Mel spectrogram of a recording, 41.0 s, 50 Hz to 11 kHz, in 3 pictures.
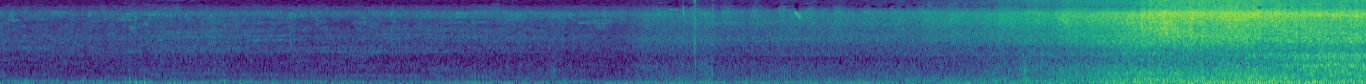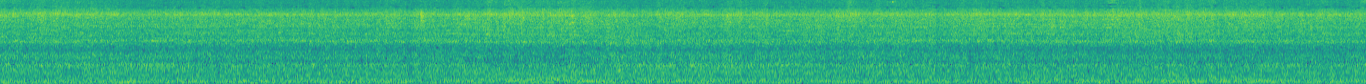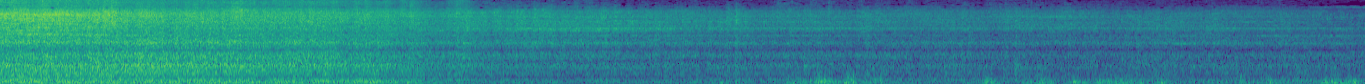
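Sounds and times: freight train wheels clattering on rails: 9.6 - 39.6.

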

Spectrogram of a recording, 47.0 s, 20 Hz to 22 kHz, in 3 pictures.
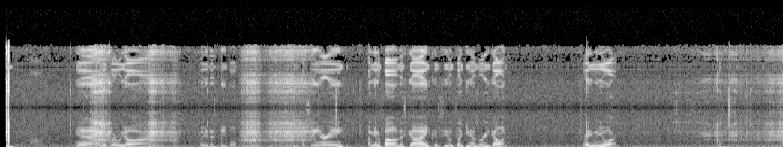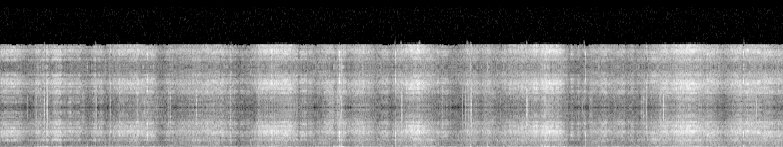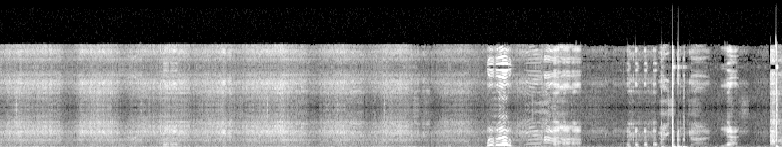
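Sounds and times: skis swishing through snow: 1.6 - 10.0, 13.9 - 46.0
wind rumbling on microphone: 14.0 - 43.4.

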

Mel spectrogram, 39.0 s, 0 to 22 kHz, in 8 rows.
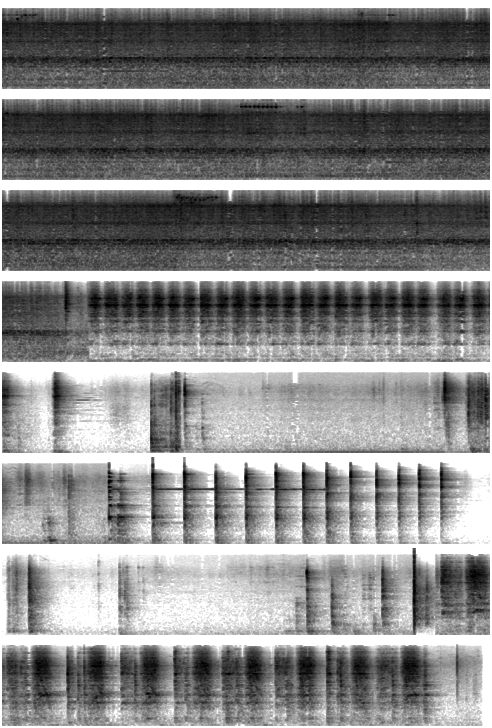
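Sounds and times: hacksaw cutting steel: 0.0 - 13.2, 33.6 - 38.6
drill press cutting steel: 0.0 - 15.5.

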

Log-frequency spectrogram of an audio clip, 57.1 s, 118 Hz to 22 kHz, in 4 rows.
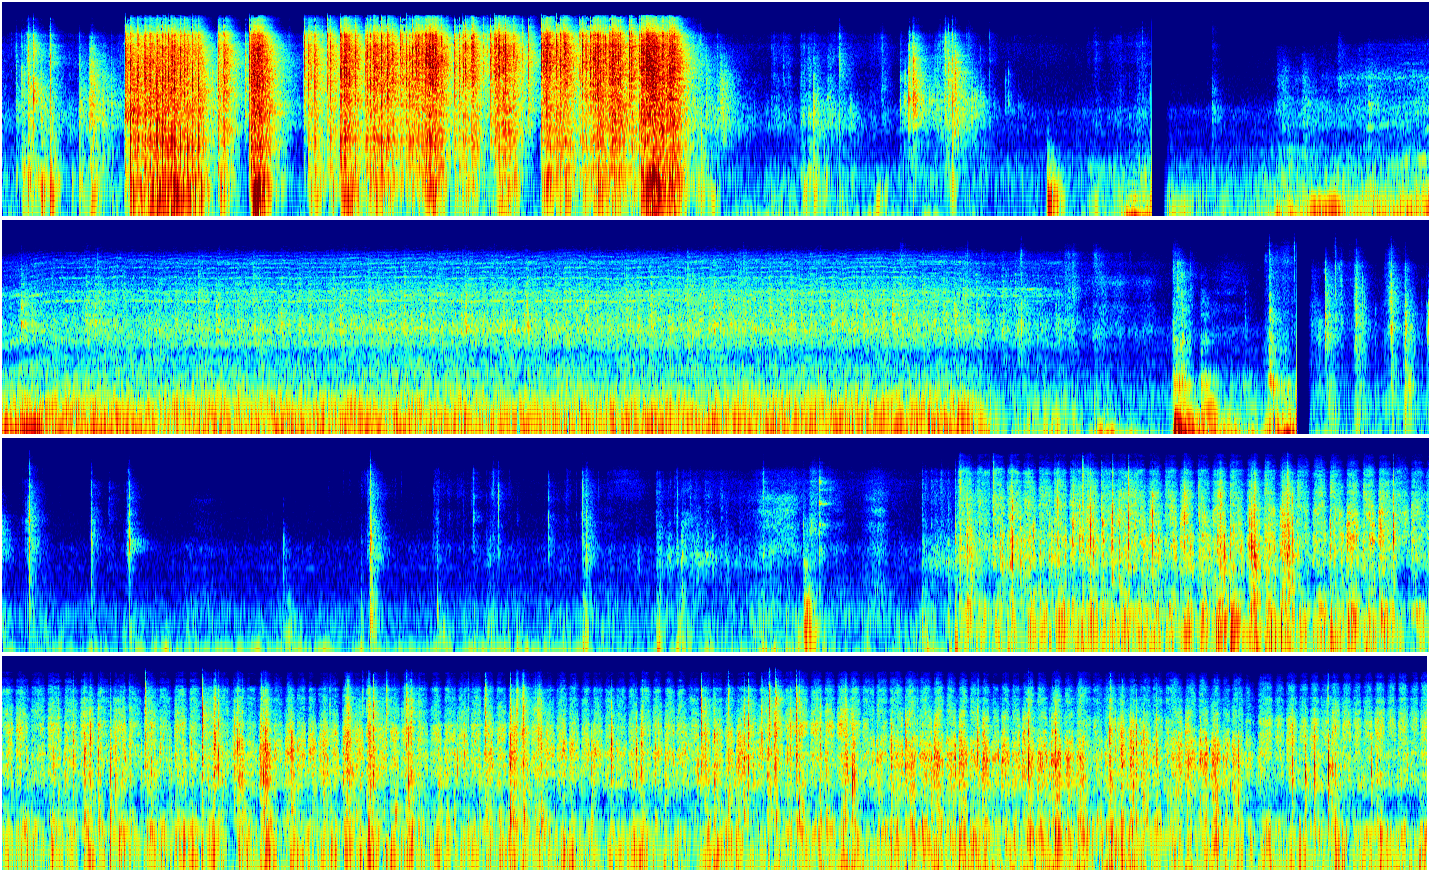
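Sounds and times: scratchy rubbing: 38.2 - 57.0.

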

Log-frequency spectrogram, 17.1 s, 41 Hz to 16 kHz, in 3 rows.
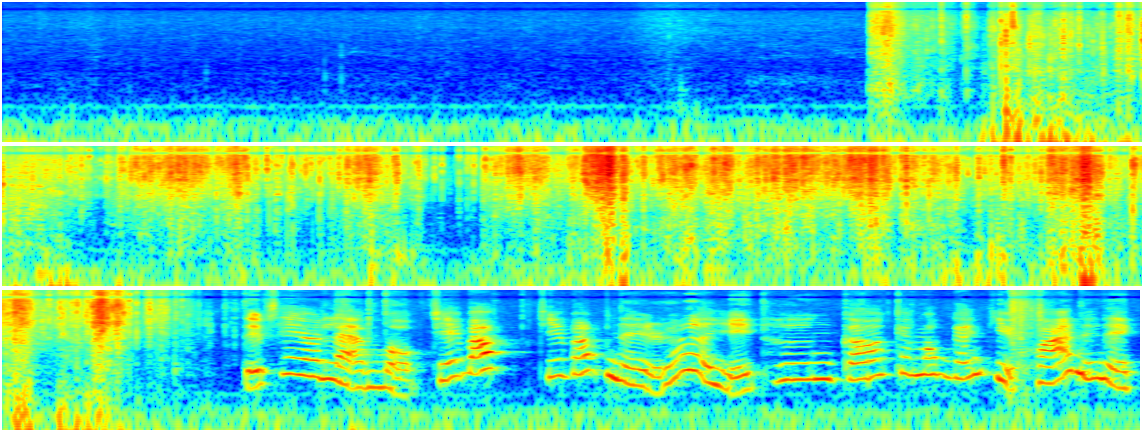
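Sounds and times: plastic packaging crinkling: 4.3 - 13.4.

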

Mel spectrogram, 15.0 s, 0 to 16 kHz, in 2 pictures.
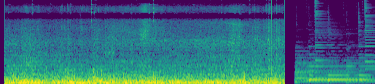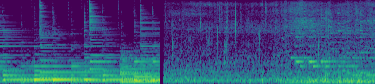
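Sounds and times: wind and road noise in car: 0.1 - 5.7, 10.8 - 15.0
strummed acoustic guitar music: 5.9 - 10.7.

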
